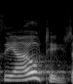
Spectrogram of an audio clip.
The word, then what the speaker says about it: theiotes: This particular word, though, is pronounced theiotes, that is T-H-E-I. O-T-E-S.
